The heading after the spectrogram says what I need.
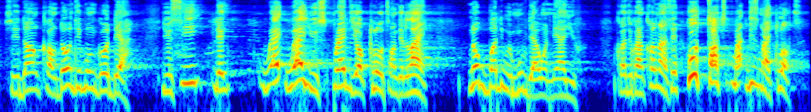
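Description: A Nigerian pastor preaches a sermon in a large hall, his voice sitting high. He swings between quiet asides and shouted, sing-song lines.

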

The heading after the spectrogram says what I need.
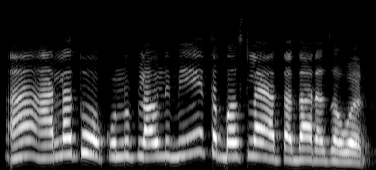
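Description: Cartoon: elderly village mother, high, sharp-tongued, stubborn. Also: expressive, fairly quick, muffled recording. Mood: complaining. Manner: scolding, repetitive, dismissive. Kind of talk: cartoon comedy dialogue.

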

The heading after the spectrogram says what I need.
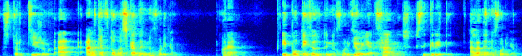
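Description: A young woman on a casual live stream, chatting as she reads viewer comments aloud and answers them, often dropping to soft-spoken asides. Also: on the low side. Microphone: phone. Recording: roomy phone audio.

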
